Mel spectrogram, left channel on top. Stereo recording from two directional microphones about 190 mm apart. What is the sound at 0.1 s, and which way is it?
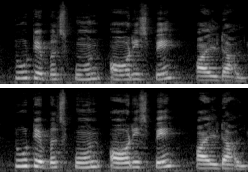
A woman's voice, 45° right (ahead or behind).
